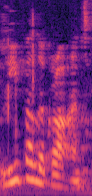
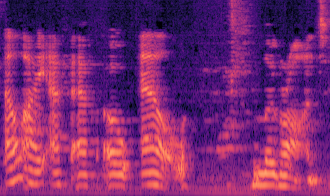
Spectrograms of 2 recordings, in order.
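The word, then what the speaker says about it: Liffol-le-Grand: are coming to, and they also spell it differently in the meat of the letter here, but it says are coming to Liffey-le-Grand, which is actually, for those, again, listening at home, it's Liffol. Le Grand.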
